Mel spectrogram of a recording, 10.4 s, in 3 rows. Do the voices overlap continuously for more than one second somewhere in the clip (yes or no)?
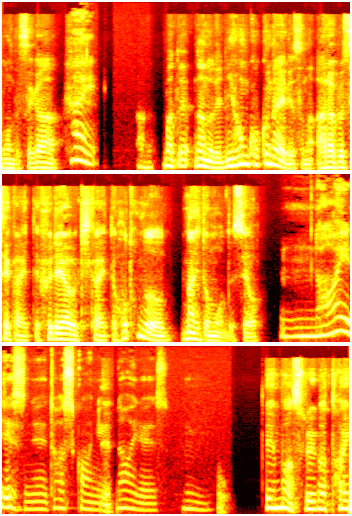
no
